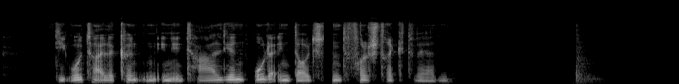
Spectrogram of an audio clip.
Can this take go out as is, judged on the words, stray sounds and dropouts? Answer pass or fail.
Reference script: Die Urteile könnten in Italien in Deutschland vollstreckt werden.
fail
